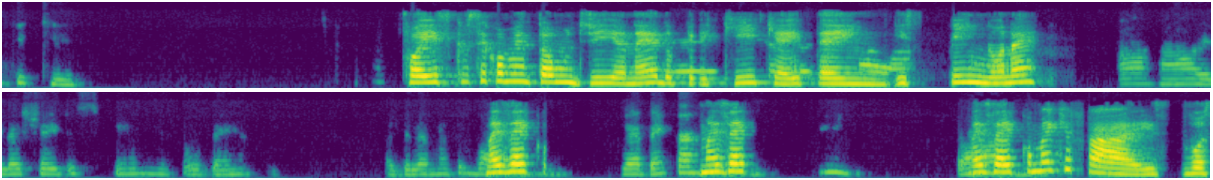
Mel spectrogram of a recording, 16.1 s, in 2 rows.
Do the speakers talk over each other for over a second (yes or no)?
yes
